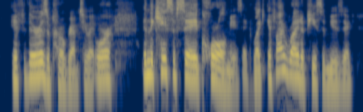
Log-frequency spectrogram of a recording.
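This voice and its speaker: This man has a normal speaking voice at a fairly high pitch. His intonation is lively. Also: dry, close sound with no echo. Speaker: composer. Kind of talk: interview.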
